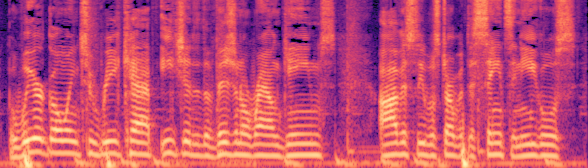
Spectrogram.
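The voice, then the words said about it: Voice a little off, strained. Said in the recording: “my voice is a little bit off from yesterday's game ... my voice is a little bit out today”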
